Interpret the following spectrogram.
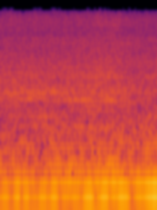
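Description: A steady low hum with a faint hiss.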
